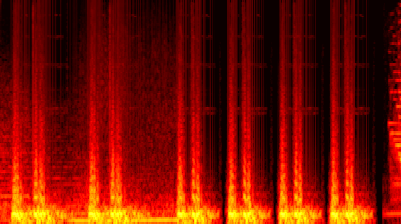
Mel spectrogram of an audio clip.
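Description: A heartbeat sound effect: loud double thumps, about a second apart at first, then coming faster, stopping just before the end.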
